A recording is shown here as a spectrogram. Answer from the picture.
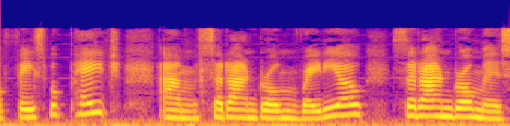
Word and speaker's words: Saranrom: Sara'n Rom is spelled SARANROM, Sara'n Rom Radio.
